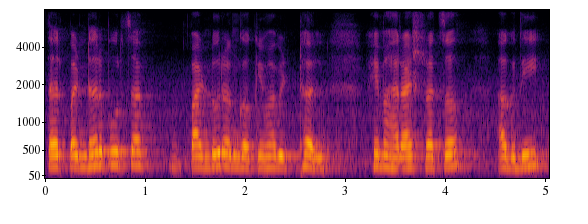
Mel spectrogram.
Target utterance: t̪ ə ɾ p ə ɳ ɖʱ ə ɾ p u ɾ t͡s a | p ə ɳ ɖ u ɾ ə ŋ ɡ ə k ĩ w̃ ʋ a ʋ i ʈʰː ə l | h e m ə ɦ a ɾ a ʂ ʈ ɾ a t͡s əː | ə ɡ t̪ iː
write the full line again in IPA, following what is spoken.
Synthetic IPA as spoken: t̪ ə ɾ p ə ɳ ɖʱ ə ɾ p u ɾ t͡s a | p a ɳ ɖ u ɾ ə ŋ ɡ ə k ĩ w̃ ʋ a ʋ i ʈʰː ə l | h e m ə ɦ a ɾ a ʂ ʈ ɾ a t͡s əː | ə ɡ d̪ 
